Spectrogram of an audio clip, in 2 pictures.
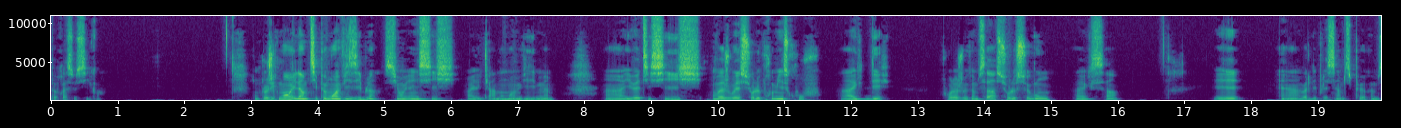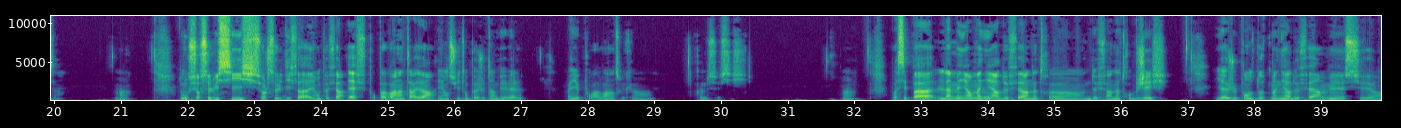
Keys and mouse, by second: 2.4 click, 4.4 KP_1, 5.2 ctrl+middle click, 6.8 typing, 9.4 click, 9.7 space, 18.2 click, 19.0 typing, 19.6 click, 19.7 middle click, 21.0-22.5 middle drag, 22.5 space, 23.3 space, 31.1 click, 31.6-39.9 ctrl+middle drag.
